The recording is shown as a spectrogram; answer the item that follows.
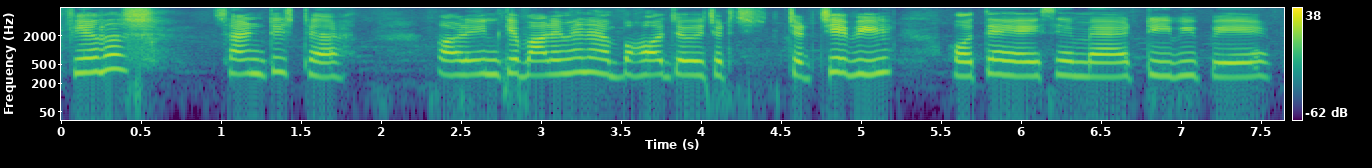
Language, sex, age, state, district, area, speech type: Urdu, female, 18-30, Bihar, Supaul, rural, spontaneous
